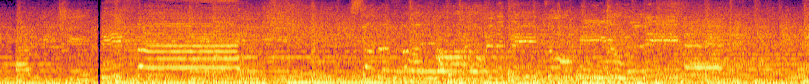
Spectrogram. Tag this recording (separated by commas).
Grunge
